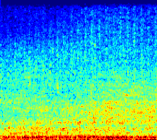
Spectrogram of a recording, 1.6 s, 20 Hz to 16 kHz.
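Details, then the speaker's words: 1953 Pontiac Chieftain straight-eight (Super 8/Silver Streak), warm just after a 50-mile drive to a car show: steady, even idle with no misses, ticks or knocks; purring like a kitten, running normally. "There she is, purring like a kitten, man. I told you she'd make it."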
